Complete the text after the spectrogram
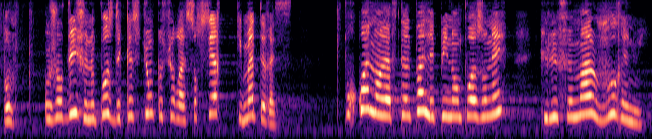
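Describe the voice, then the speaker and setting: Tiny cartoon boy, super high voice, bold and curious, big long reverb. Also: normal speed, fairly bright tone. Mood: determined. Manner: questioning, earnest, plain-spoken. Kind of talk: animated film dialogue.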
